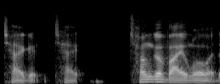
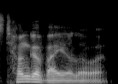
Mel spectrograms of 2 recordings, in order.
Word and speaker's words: Tagovailoa: Would you take the rest of Talia Tagovailoa? That's how you say it. Bam. That's it. I listened to enough. It's Tagovailoa. That's what it is. Tagovailoa.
